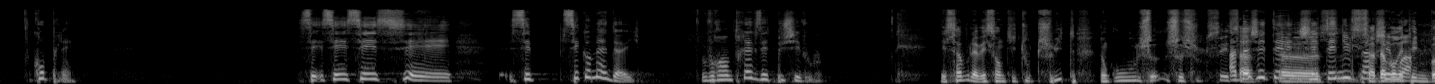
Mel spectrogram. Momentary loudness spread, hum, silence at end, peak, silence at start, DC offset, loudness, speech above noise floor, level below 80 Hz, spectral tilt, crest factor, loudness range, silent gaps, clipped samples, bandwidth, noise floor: 15 LU; none; 0 s; -8 dBFS; 0.25 s; under 0.1%; -28 LUFS; 43 dB; -70 dBFS; -4 dB/octave; 22 dB; 8 LU; none; under 0.1%; 13.5 kHz; -71 dBFS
